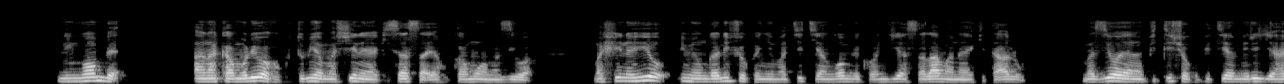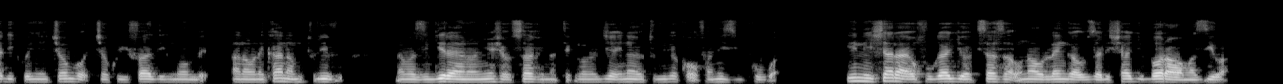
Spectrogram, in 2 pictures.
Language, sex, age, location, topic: Swahili, male, 25-35, Wajir, agriculture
